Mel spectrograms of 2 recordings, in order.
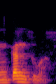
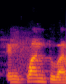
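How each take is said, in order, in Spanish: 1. La u después de la q es muda. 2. La u después de la q se pronuncia. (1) "no diríamos en Cantua" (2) "diríamos en Quantua"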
